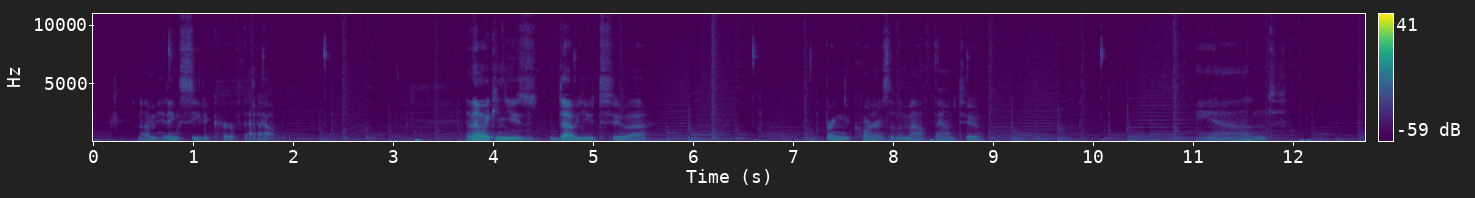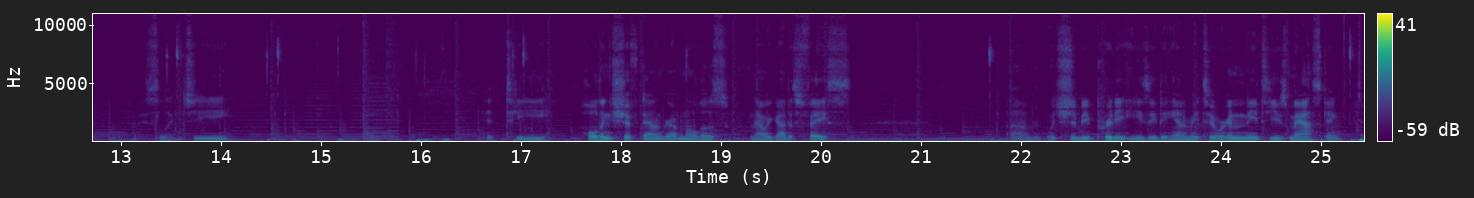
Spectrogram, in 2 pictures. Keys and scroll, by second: 4.1 w, 8.3 t, 12.0 g, 13.1 shift+g, 15.9 shift+t, 24.8 space.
